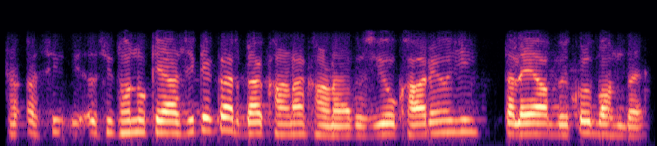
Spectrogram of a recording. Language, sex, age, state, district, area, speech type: Punjabi, male, 18-30, Punjab, Patiala, urban, conversation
